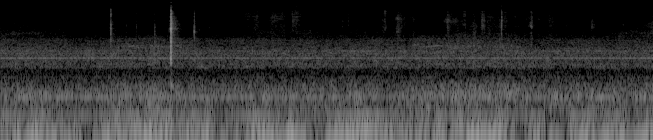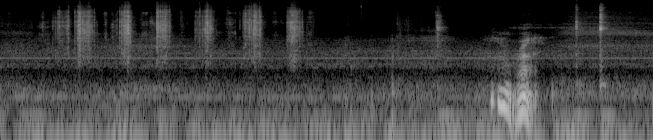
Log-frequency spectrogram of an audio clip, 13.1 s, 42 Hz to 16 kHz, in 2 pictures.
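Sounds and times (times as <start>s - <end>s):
clicks and scrapes of small parts: 6.9s - 9.6s.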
